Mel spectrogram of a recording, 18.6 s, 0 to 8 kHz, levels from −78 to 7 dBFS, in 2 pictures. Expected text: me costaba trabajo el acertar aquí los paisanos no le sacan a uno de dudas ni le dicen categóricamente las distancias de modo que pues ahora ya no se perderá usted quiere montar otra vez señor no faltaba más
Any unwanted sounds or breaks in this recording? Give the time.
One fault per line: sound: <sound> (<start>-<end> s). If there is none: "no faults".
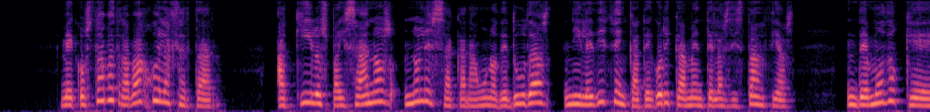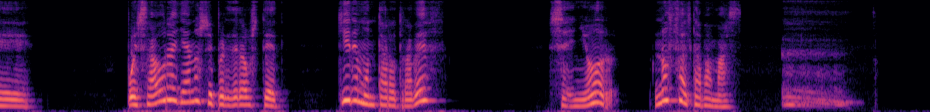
sound: throat clearing (17.1-18.0 s)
